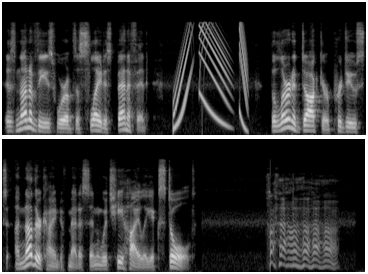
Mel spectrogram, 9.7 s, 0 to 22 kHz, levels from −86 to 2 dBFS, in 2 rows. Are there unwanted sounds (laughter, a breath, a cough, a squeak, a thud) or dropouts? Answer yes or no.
yes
